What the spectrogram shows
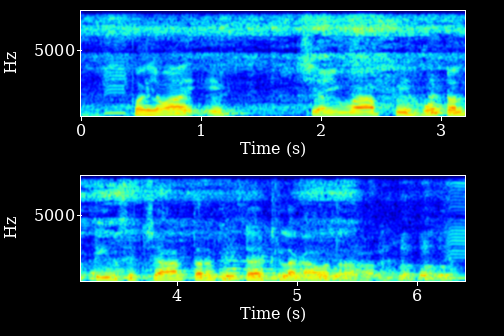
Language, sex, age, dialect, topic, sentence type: Bhojpuri, male, 31-35, Western, banking, statement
